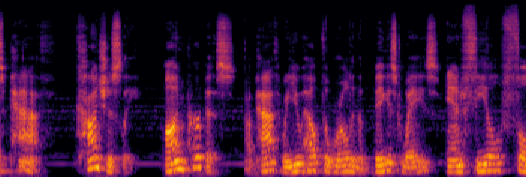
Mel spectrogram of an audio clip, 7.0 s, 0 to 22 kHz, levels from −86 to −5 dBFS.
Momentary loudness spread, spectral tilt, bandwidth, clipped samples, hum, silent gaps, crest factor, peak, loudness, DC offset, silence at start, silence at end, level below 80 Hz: 9 LU; -5 dB/octave; 19 kHz; under 0.1%; none; none; 18 dB; -8 dBFS; -26 LUFS; under 0.1%; 0 s; 0 s; -68 dBFS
